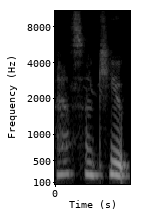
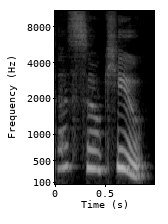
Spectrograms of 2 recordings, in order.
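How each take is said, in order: First: Softer. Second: Gushing. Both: Real, not acted. Gushing over viewer message.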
